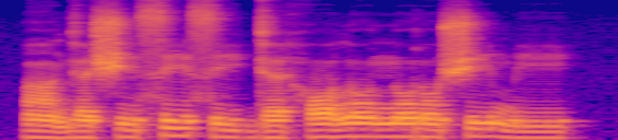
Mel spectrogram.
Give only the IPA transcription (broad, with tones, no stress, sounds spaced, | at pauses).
ã˨ ɡ ɛ˨ ʃ i˨ s i˧ s i˨ ɡ ɛ˨ h ɔ˧ l o˧ n o˧ ɾ o˧ ʃ i˦ m i˧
